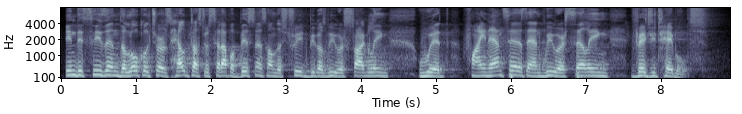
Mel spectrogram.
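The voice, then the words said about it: Indian accent. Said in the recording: “That's my Indian accent coming out.”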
